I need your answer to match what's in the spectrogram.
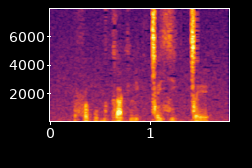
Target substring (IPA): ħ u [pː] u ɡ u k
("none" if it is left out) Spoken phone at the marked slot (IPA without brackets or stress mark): p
